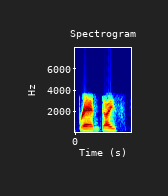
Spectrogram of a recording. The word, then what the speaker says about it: Brandeis: And I also have to thank Agador because he helped me with the pronunciation of a Brandeis University. That's how you pronounce it, Brandeis University.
